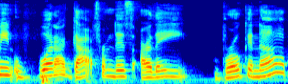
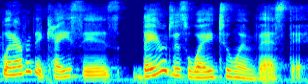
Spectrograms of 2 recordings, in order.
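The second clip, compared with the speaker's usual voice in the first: usual speaking voice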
